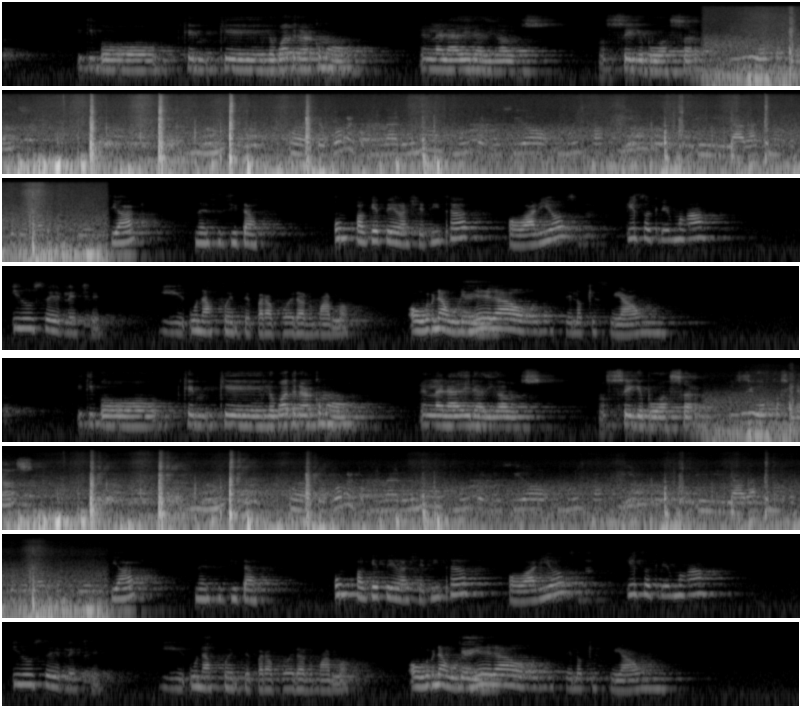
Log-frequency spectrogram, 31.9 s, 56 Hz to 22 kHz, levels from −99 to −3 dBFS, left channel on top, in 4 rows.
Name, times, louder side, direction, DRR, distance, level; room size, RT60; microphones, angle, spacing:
voice 1, 0.8-3.5 4.2-5.4 6.0-8.3 28.5-28.8, right 1 dB, 40° right, 7 dB, 3.2 m, -52 dB
sound 1, 7.0-17.0, left 3 dB, 70° left, 0.9 m, -41 dB
voice 2, 9.7-10.2 10.9-14.4 14.9-17.3 17.9-18.5 19.3-20.6 21.0-21.7 22.2-23.0 24.0-24.9 25.5-27.4 28.0-30.6, left 2 dB, 40° left, 9 dB, 1.5 m, -53 dB
29.0 x 23.0 x 7.3 m, 0.86 s
head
